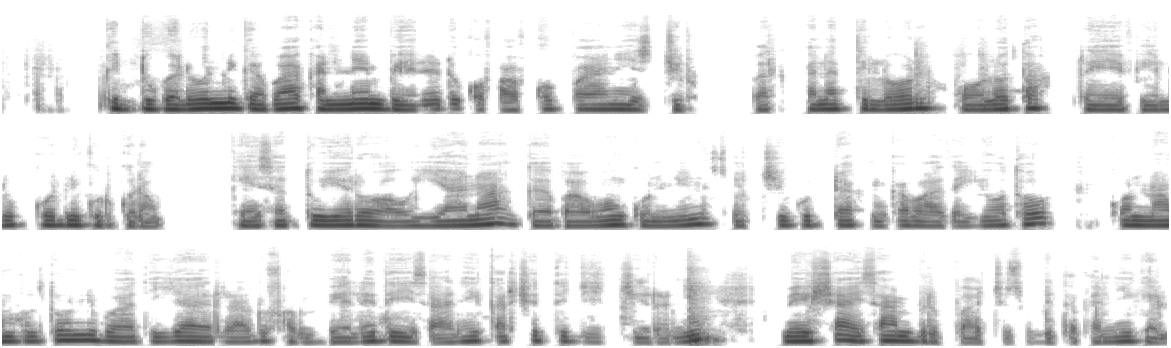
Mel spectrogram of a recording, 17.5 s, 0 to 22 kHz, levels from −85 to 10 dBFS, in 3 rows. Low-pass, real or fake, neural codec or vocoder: 14.4 kHz; real; none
